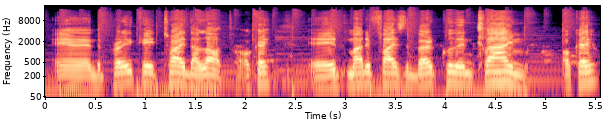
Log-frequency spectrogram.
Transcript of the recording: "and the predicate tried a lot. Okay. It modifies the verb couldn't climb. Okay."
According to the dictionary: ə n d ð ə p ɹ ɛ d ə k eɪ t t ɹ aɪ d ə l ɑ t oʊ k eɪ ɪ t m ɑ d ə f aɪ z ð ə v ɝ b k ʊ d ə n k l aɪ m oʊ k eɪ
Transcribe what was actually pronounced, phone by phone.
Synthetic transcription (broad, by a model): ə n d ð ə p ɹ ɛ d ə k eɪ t t ɹ aɪ d ə l ɑ t oʊ k eɪ ɪ t m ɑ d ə f aɪ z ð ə b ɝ k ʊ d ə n k l aɪ m oʊ k eɪ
